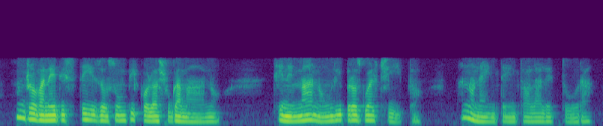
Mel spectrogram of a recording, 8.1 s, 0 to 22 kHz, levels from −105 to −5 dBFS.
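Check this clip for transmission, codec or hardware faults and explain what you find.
Nothing's wrong here: the speech comes through as ordinary G.711 telephone coding, with the usual band limit leaving nothing above about 3.8 kHz, and there's no fault of any kind to report.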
